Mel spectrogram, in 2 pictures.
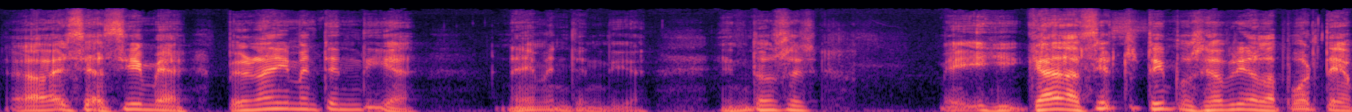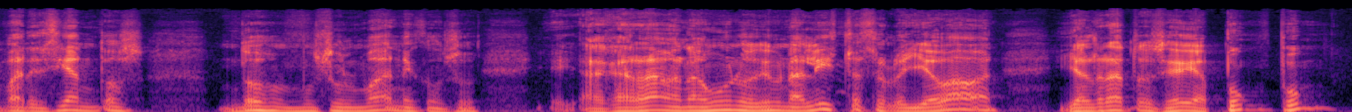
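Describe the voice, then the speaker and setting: A man's voice: on the high side, expressive, a little fast, creaky, bright, forceful tone, slightly rough, no room sound, clean studio sound. An older man from Chile, a writer telling vivid stories in an interview, acting out quotes and often restarting his sentences. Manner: vivid storyteller, acts out quotes, frequent restarts. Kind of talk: storytelling in an interview.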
